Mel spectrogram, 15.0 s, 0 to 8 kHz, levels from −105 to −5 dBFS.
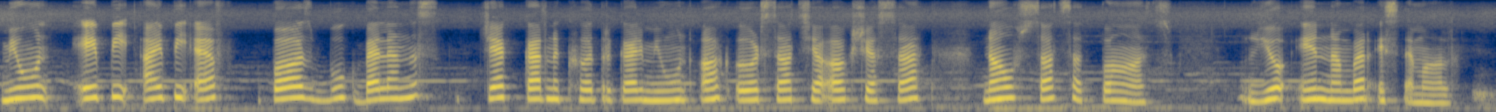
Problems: continuous background conversations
